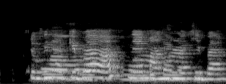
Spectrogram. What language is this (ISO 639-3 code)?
asm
